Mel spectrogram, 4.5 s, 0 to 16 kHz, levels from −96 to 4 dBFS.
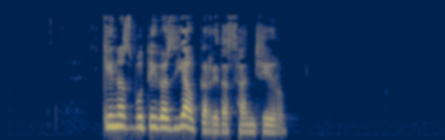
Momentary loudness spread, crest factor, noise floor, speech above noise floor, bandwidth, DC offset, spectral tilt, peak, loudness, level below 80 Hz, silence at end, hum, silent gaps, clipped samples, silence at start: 12 LU; 22 dB; under -90 dBFS; over 64 dB; 11.5 kHz; under 0.1%; -4 dB/octave; -8 dBFS; -27 LUFS; -80 dBFS; 1.65 s; none; none; under 0.1%; 1.05 s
